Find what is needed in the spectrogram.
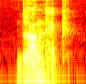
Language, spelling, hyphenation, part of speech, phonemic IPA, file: Dutch, dranghek, drang‧hek, noun, /ˈdrɑŋ.ɦɛk/, Nl-dranghek.ogg
- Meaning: crowd-control barrier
